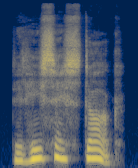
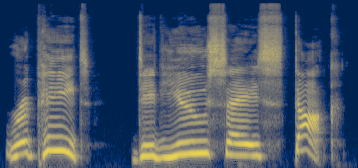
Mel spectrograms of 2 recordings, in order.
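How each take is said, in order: First: Said in the usual way. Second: Loud, high and slow shout. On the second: Acted. Emma shouting up to Henry, loud and slow. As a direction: shout the question up at the ceiling. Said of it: "Emma shouted at the ceiling".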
